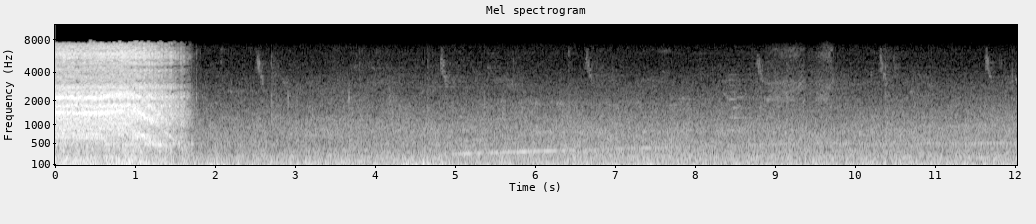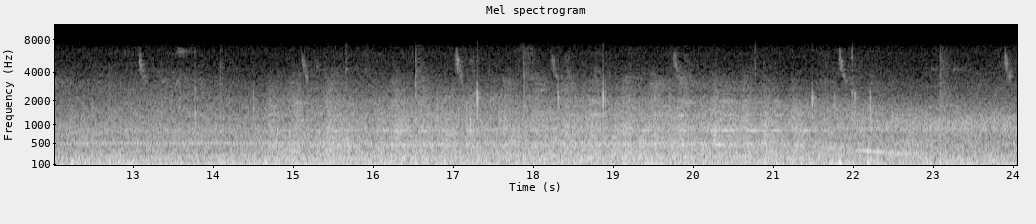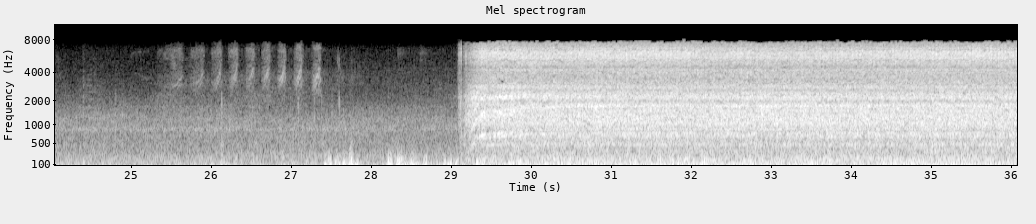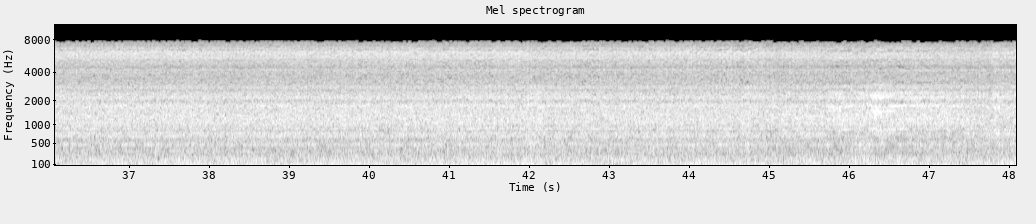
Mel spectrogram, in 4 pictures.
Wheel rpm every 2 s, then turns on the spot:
150, 0, 0, 0, 0, 0, 0, 0, 0, 0, 0, 0, 0, 0, 40, 220, 230, 230, 230, 230, 230, 230, 230, 230.
none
